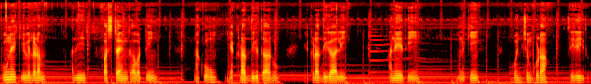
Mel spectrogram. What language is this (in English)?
Telugu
